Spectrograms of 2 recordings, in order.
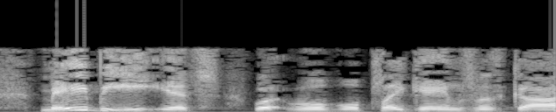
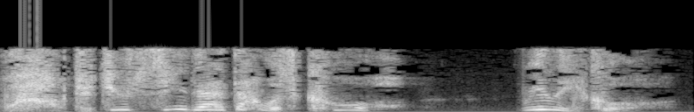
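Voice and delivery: high, amazed, starry-eyed voice; awestruck wonder; 11 semitones higher than usual. Acted. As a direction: marvel like a child seeing fireworks. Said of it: "Gasping in awe".

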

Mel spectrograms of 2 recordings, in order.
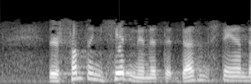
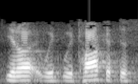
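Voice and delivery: ordinary talk, nothing marked

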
